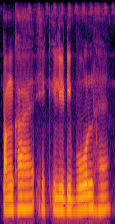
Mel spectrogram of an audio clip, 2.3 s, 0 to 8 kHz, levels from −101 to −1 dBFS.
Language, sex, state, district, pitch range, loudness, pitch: Hindi, male, Jharkhand, Palamu, 120-130 Hz, -23 LUFS, 125 Hz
